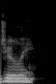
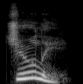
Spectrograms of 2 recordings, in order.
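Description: First: Said in the usual way. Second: Astonished cry. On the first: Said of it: "same name said plainly later". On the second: A narrator's reading. Danby recognises old sweetheart.

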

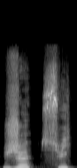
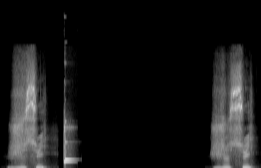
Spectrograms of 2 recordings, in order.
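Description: First: "Je suis" with both vowels full and clear; slow model of "je suis"; slow and careful. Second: "Je suis" with the E dropped, "j'suis"; casual reduced "je suis"; quick informal. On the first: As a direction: say "je suis" slowly, every sound in place. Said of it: "Repete bem devagar". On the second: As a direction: clip "je suis" into one fast syllable. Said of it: "de um jeito bem rápido". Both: Shown as a demonstration.

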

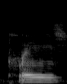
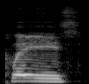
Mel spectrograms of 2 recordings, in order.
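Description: First: Said in the usual way. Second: A louder, desperate "please"; pleading louder. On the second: Retold or imitated. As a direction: beg him to stop, mortified. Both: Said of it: "I'm like".

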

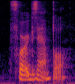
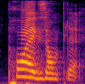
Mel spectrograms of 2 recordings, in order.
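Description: First: Said in the usual way. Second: French accent. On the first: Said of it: "for those of you who don't speak French". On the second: Shown as a demonstration. Showing off her French to viewers, mock French accent. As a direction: pour exemple in a mock French accent, louder. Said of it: "I can do a killer French accent".

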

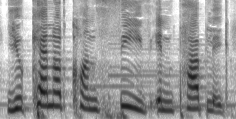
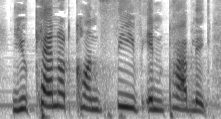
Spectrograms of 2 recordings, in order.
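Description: Both takes have the same delivery.

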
